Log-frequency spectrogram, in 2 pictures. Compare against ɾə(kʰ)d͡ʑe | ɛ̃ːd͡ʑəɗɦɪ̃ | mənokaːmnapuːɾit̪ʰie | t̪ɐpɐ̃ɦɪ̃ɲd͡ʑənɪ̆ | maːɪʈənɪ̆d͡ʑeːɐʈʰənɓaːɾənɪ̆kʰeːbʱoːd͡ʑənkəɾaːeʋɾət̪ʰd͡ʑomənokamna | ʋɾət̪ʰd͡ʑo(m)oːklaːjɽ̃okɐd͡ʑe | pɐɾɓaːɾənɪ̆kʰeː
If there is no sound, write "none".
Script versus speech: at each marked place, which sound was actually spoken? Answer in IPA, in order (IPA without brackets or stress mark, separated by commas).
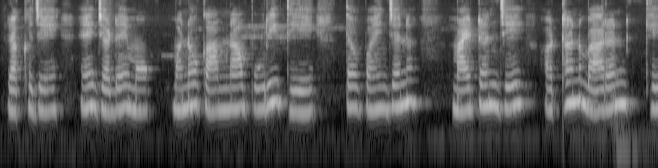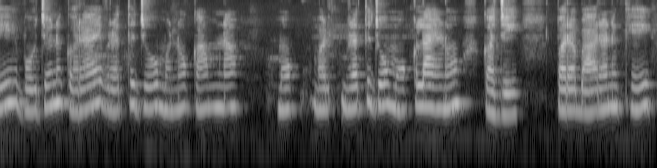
kʰ, m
